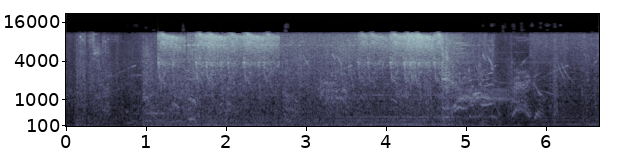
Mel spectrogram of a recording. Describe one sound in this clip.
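Guns fire rapidly in a video game.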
